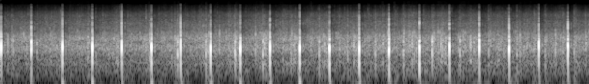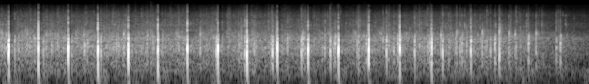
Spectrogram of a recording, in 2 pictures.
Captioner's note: applause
